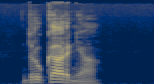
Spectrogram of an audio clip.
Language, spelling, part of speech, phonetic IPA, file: Polish, drukarnia, noun, [druˈkarʲɲa], Pl-drukarnia.ogg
